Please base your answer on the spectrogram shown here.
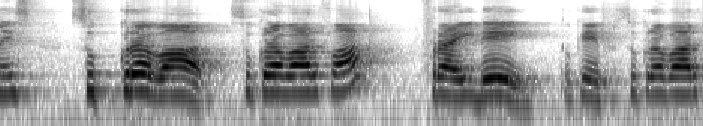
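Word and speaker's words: शुक्रवार: Sukravar for pronunciation is Sukravar.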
